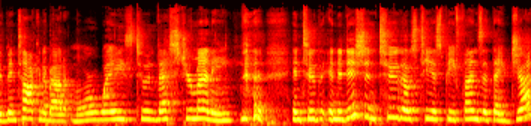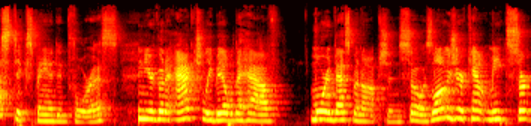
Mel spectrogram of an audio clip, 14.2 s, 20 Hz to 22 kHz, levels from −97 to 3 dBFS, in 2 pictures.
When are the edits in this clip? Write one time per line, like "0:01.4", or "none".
0:08.9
